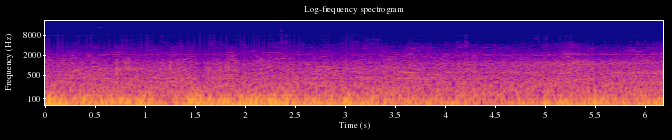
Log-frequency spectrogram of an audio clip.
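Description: Air Force One, a four-engine Boeing 707-based jet, taxiing, heard as a steady low rumble of its engines with no clear whine.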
